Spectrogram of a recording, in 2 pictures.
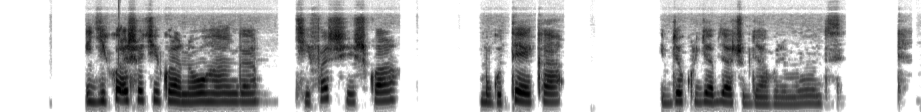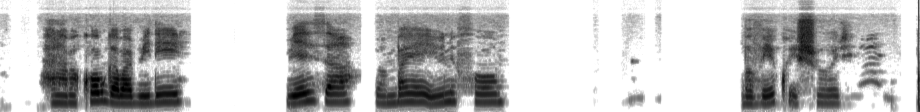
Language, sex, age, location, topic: Kinyarwanda, female, 18-24, Nyagatare, health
